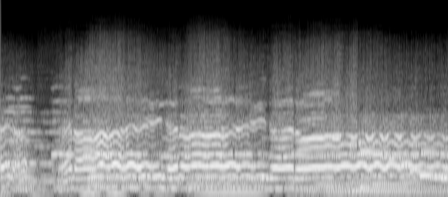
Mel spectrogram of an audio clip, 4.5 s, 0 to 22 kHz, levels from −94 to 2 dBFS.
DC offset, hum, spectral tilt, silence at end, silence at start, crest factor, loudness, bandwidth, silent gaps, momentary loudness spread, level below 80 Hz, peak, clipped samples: under 0.1%; none; -7.5 dB/octave; 0 s; 0 s; 10 dB; -10 LUFS; 8.4 kHz; none; 5 LU; -48 dBFS; 0 dBFS; under 0.1%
